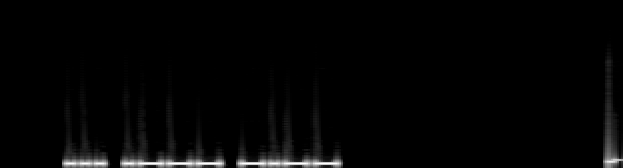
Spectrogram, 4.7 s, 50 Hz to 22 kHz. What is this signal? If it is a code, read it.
Morse code, heard as a keyed tone, about 22 wpm, 700 Hz. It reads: SJY
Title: USA Call Sign Postfixes - 3 Letters 22wpm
